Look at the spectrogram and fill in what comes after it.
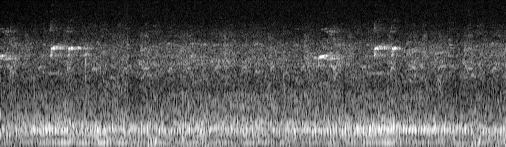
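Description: Faint natural ambience with small birds chirping: short high chirps in pairs, once near the start and again about three seconds later, over a steady low background noise.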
